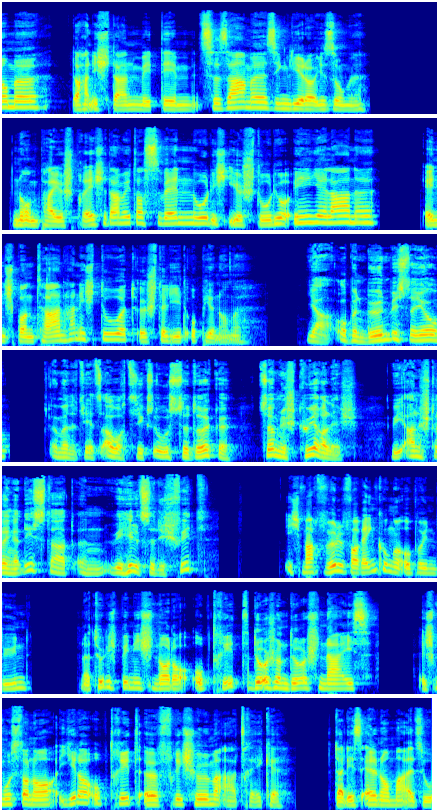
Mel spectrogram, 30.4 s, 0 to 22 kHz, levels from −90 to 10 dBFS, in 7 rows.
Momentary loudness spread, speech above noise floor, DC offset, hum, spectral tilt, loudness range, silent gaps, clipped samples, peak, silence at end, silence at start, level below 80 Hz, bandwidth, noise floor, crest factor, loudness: 11 LU; over 66 dB; under 0.1%; none; -3 dB/octave; 4 LU; none; under 0.1%; -4 dBFS; 0 s; 0 s; -66 dBFS; 16.5 kHz; under -90 dBFS; 20 dB; -24 LUFS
